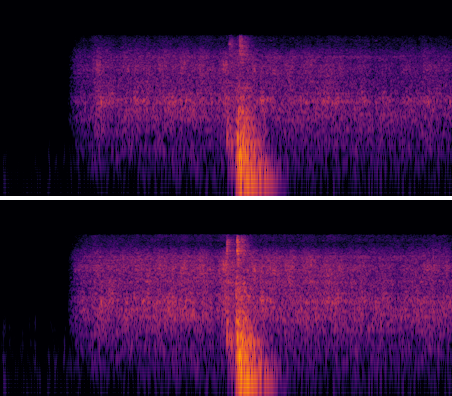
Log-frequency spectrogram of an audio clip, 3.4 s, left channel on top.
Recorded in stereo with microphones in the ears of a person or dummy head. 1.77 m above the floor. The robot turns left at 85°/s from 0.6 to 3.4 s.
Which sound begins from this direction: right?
A door slam, at 1.7 s.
